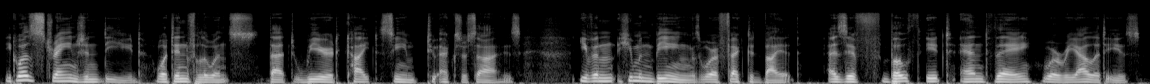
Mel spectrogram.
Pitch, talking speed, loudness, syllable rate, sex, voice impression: 120 Hz, 140 wpm, -19 LUFS, 4.3 syllables/s, male, masculine, adult-like, fluent, slightly cool, refreshing, slightly unique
